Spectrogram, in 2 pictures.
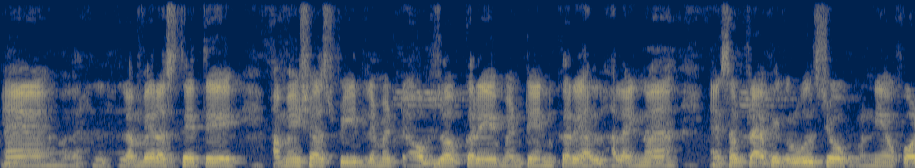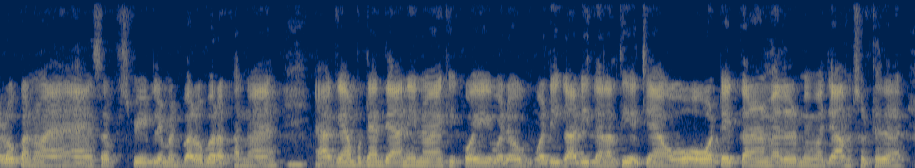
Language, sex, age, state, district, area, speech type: Sindhi, male, 30-45, Maharashtra, Mumbai Suburban, urban, spontaneous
